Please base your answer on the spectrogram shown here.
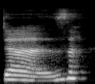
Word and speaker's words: does: But the OE in the middle says and that is a tricky part because that's not a regular vowel team. So you need to make sure that you practice the word does and remember that that vowel is a trick part.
